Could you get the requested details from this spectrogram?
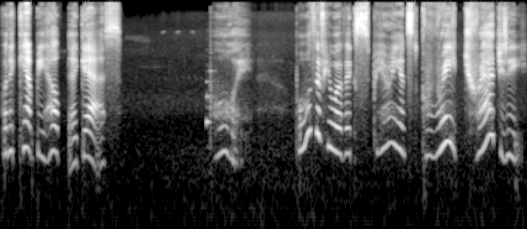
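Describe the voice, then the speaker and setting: A woman voicing a tiny, candid, childlike fairy companion in a video game, squeaky and expressive. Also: takes it slowly, slight background noise, exaggerated voice. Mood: thoughtful, sympathetic.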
